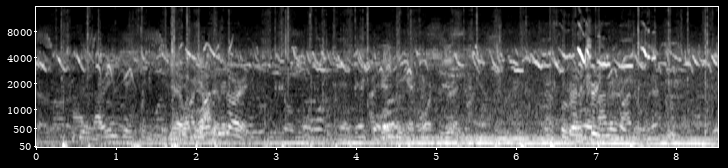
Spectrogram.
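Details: At a 2023 towa towa whistling competition in New Amsterdam, Guyana, the birds keep up fast high chirping whistles, repeated rapidly, while men talk and a steady low electrical hum drones throughout.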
